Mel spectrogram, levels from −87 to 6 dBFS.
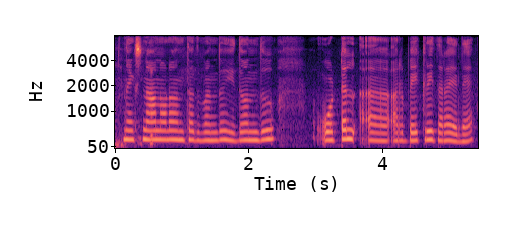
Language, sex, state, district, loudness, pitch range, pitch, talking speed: Kannada, female, Karnataka, Bangalore, -19 LUFS, 215-235 Hz, 225 Hz, 110 wpm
